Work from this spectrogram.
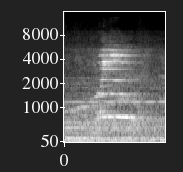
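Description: A hungry cat gives a single short meow, faint and mid-distance, over a quiet background hum.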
